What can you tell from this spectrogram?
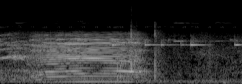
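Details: Jersey Friesian cow kept by a cattle dealer in Pakpattan, Pakistan, lowing in one long, deep, even moo of over a second. Sharp clinks and a thin steady tone follow afterwards.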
